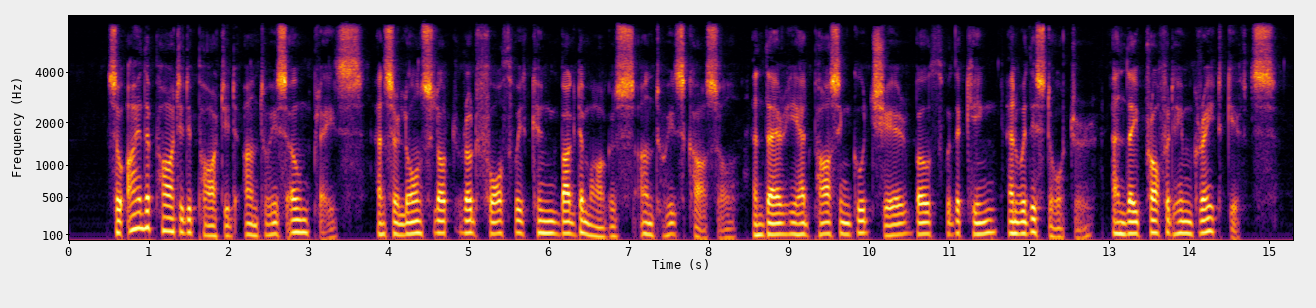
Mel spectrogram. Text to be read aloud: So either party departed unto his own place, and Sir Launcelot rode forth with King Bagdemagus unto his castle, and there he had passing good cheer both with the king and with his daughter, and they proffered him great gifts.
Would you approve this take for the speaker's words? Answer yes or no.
yes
